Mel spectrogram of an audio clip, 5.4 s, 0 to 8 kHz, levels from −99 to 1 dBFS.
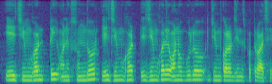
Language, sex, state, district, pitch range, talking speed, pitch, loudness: Bengali, male, West Bengal, North 24 Parganas, 145-160 Hz, 165 wpm, 155 Hz, -18 LUFS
